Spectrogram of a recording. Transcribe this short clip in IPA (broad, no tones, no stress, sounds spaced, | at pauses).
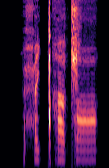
ħ i ǃʰ a ʈ͡ʂ ɑ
